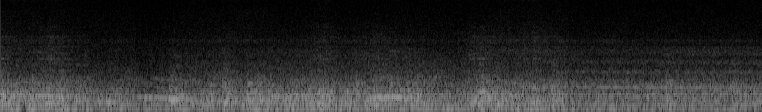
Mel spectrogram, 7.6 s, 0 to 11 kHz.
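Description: Hankyu 8300 series electric commuter train running slowly past a station platform, its wheels noisy on the rails; the sound eases off a little toward the end.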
